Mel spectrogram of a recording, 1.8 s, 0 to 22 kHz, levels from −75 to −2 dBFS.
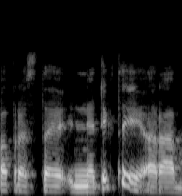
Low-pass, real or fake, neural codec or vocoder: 7.2 kHz; real; none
